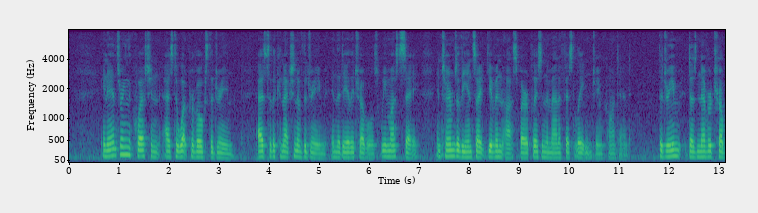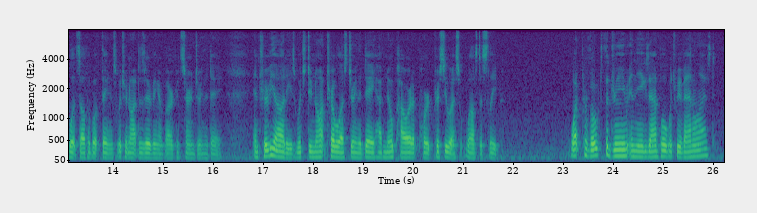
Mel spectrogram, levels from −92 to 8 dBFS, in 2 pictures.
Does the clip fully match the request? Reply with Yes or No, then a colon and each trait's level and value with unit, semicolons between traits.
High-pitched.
No: low, 120 Hz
